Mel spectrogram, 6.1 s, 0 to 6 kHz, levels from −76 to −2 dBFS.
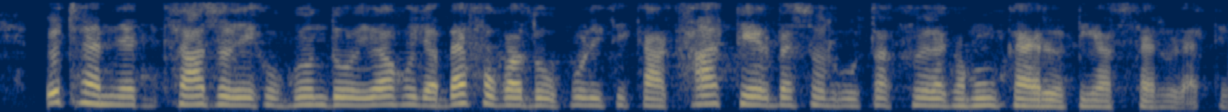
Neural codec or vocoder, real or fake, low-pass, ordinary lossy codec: vocoder, 22.05 kHz, 80 mel bands, HiFi-GAN; fake; 5.4 kHz; none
